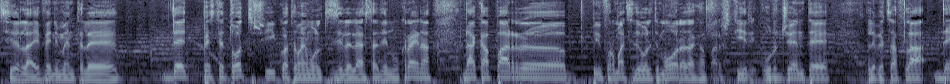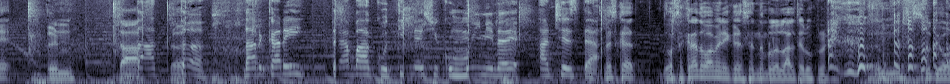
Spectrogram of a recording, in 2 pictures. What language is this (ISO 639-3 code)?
ron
